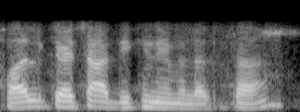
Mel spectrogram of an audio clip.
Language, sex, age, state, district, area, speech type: Urdu, male, 18-30, Bihar, Khagaria, rural, conversation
